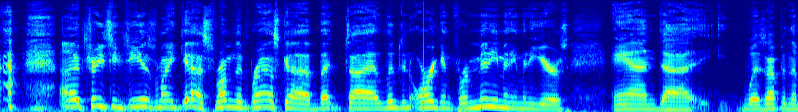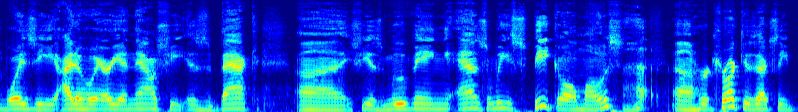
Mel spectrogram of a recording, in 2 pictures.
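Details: Adult male radio host; typical speech.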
